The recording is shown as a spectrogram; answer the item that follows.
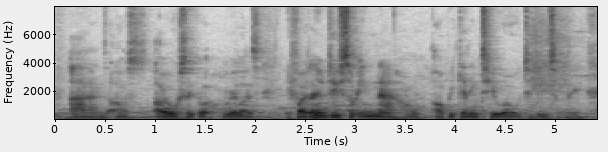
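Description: Talking at a very fast pace, a man with a fairly low pitch and ordinary pitch variation is heard through noticeable background noise and audible room echo. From Devon, England. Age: 30s. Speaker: LGBT police liaison officer. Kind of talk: casual interview conversation. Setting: theatre green room. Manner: hesitant, many fillers.

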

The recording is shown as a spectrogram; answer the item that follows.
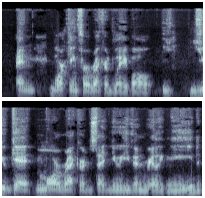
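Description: This is an ordinary speaking voice moving at a moderate pace. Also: man. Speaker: vinyl collector guest.

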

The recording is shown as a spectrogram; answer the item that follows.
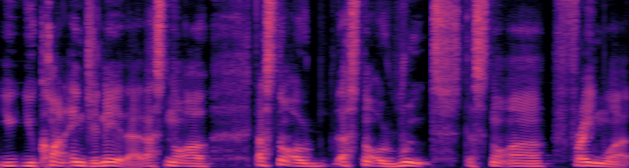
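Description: With a London accent, a man speaks at a fairly high pitch and with ordinary pitch variation. The recording is very clean, with a silent background. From London, Brent. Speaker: education entrepreneur. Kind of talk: interview.

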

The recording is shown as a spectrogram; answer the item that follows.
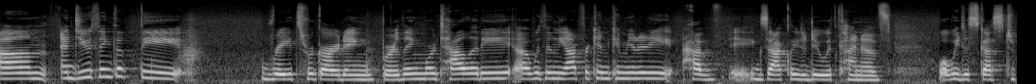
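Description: Noticeable background noise is present. A woman speaks at a high pitch with fairly even intonation. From Canada. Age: 20s. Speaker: podcast host. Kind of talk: interview conversation.

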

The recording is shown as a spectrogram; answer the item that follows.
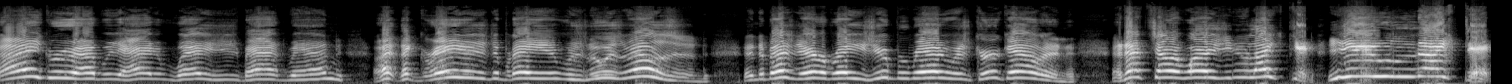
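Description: In a very clean recording with a silent background, a put-on character voice speaks high and fairly slowly. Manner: ranting, indignant.

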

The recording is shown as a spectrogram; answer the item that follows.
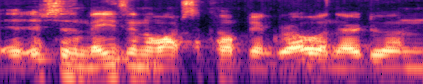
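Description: A man with an unremarkable speaking voice, fairly low in pitch, his intonation fairly even. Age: 20s. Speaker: pro wrestler and former collegiate wrestler. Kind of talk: casual interview.

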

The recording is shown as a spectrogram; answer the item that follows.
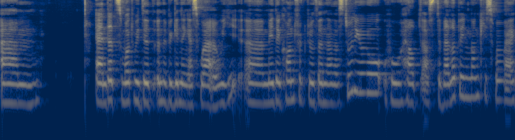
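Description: A woman's dark, mellow, medium-pitched voice, with fairly even intonation and a moderate pace. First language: German. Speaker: indie game studio founder. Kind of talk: interview.

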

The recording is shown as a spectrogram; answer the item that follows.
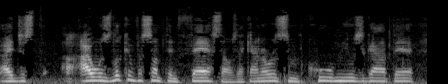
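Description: A man talks at a fairly quick pace with a Brooklyn accent. His voice is fairly high, with a dark, mellow tone. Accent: New York (Brooklyn). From Brooklyn, New York (Bensonhurst). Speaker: guest, hardcore music fan. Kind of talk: casual chat. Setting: in a car.

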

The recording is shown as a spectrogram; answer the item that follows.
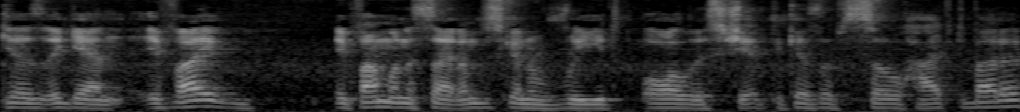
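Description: A man with a non-native accent at a medium pitch, very fast pace and fairly even intonation. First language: not English. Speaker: podcast co-host and video editor. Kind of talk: casual chat.

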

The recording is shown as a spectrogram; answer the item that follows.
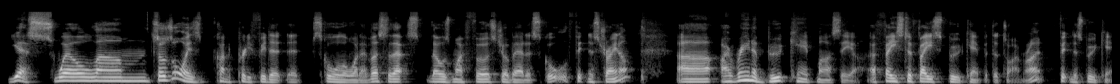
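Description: With an Australian accent, a man speaks at a fairly quick pace and a medium pitch. His intonation is lively against a quiet background. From Sydney, Australia. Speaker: online course creator. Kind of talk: casual interview. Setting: video call.

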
